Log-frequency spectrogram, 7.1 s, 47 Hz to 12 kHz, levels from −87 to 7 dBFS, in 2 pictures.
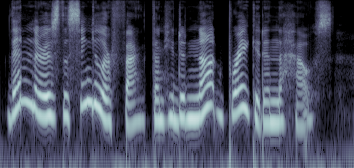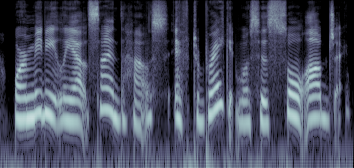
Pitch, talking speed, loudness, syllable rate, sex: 255 Hz, 235 wpm, -17 LUFS, 6.3 syllables/s, female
